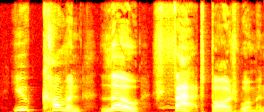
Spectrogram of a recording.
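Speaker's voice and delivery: furious, loud, angry shouted outburst. Narrating a toad whose temper boils over at a bargewoman, shouting. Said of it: "he shouted".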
